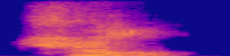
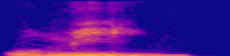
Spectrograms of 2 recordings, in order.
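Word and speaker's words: 海: Ini cara baca onyominya ada kai. Ya, cara bacanya kai. Selanjutnya ada cara baca kunyominya, cara bacanya umi.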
